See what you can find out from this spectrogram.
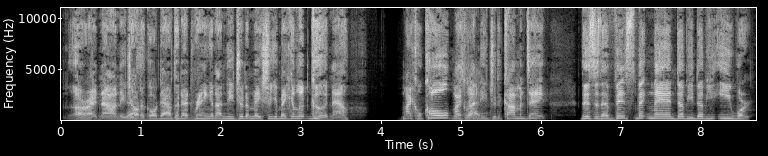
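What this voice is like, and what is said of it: Imitates another person's voice. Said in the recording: “I'm going to try to do my best impression.”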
